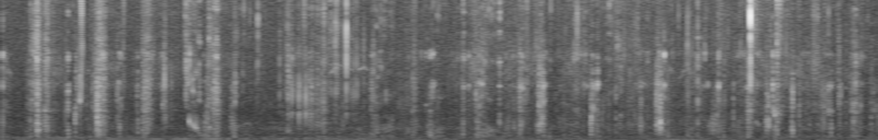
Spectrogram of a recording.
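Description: Close-miked eating sounds: chewing and crunching a rolled-up lahmacun wrapped with fresh parsley and green onion, with a bite into the roll and wet mouth clicks throughout.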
